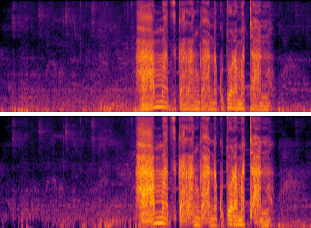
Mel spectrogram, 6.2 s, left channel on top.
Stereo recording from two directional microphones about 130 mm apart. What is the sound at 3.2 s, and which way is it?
Speech, 50° right (ahead or behind).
